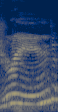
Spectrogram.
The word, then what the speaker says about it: dreamed: She dreamed, again, this is a D sound, of a garden full of flowers.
